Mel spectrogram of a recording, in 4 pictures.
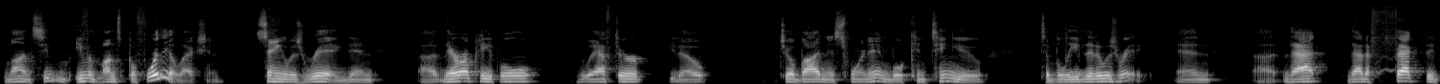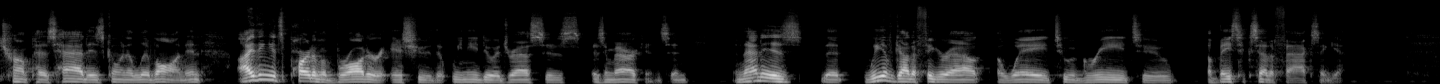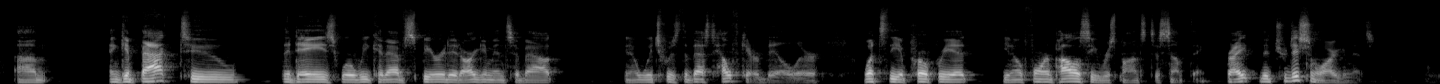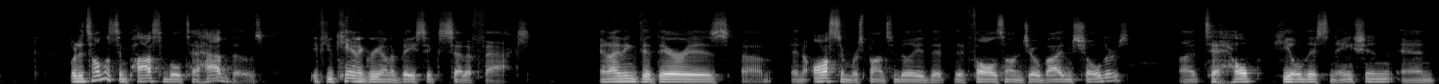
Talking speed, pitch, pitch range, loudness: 170 wpm, 120 Hz, 110-135 Hz, -24 LUFS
